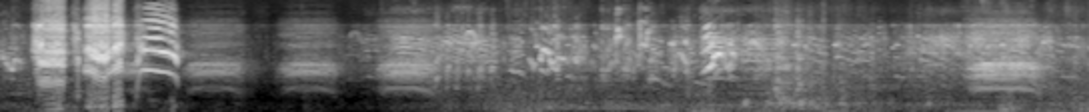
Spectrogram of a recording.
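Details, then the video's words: Budgies in a colony: a few loud, harsh squawks with sweeping notes open the recording, then comes dense twittering chatter from many birds with occasional louder raspy calls. "Budgies parrot chirping sounds in budgies colony"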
